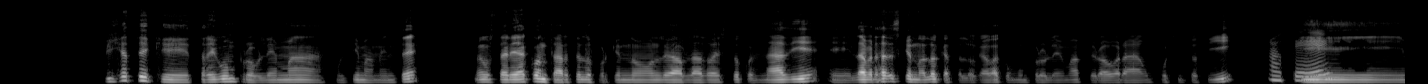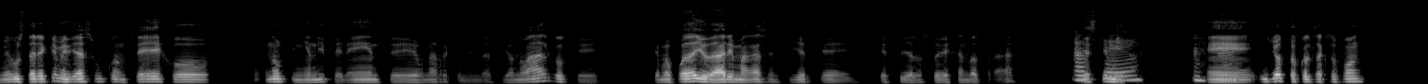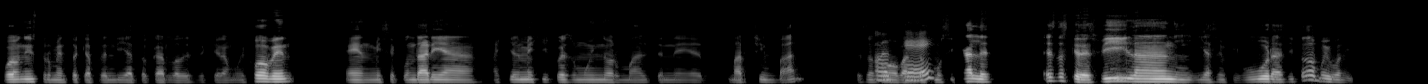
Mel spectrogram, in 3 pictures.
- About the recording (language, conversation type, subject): Spanish, advice, ¿Cómo puedo disfrutar de la música cuando mi mente divaga?
- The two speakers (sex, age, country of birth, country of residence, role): female, 25-29, Mexico, Mexico, advisor; male, 30-34, Mexico, Mexico, user
- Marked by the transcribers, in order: laughing while speaking: "la verdad"; in English: "marching bands"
